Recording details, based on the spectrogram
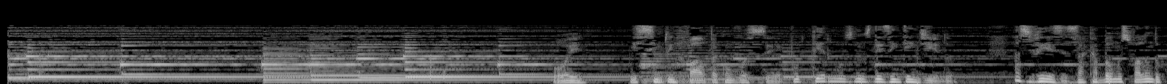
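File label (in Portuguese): PEDIDO DE DESCULPAS ROMANTICA masculino, Telemensagens; Telemensagens 2017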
